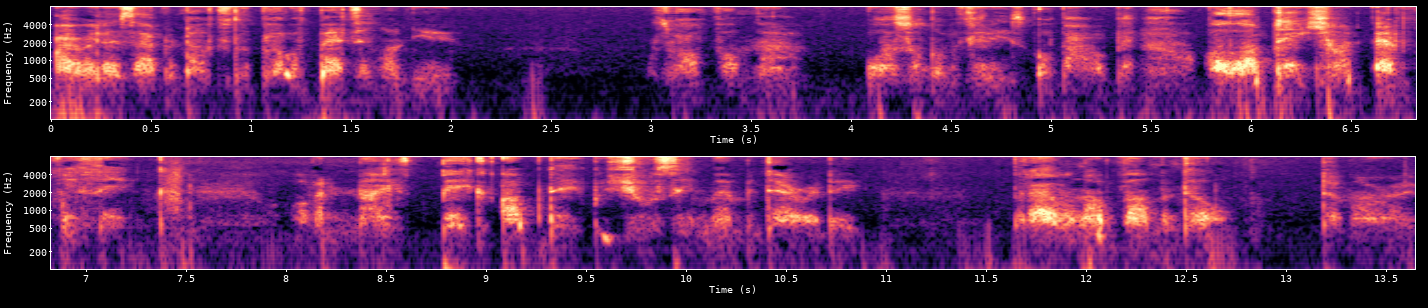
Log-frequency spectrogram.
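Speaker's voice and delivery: speaking quietly. Updating viewers at night while others sleep nearby: speaking quietly. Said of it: "I'm being quiet because everyone else is asleep".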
